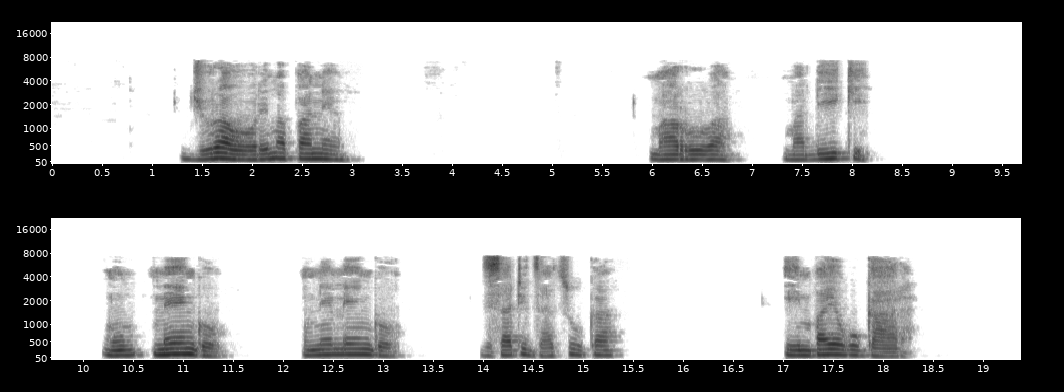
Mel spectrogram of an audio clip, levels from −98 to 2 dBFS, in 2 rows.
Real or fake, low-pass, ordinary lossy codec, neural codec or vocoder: real; 7.2 kHz; MP3, 48 kbps; none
